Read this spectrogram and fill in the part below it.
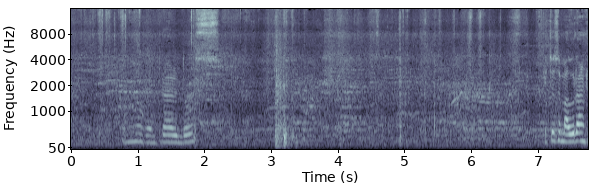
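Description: A cardboard box flap rustles and scrapes as it is moved.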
